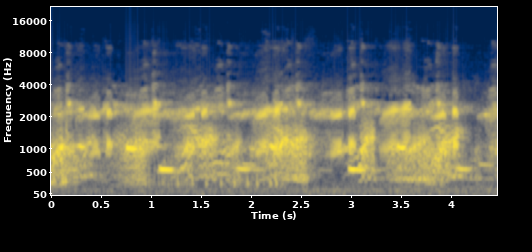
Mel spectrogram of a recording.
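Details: A brief stretch of massed frog croaking, rhythmic overlapping calls swelling and fading slightly, with scattered short higher notes over a constant pulsing chorus.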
